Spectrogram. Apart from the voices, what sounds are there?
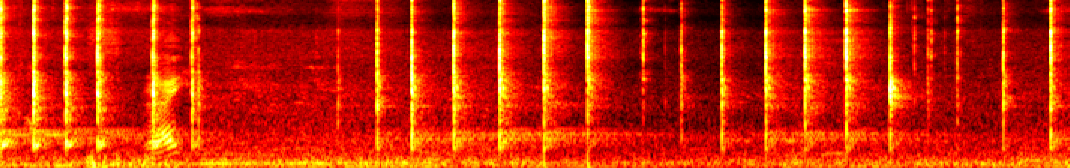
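whacking flat screwdriver to unscrew Brompton hub anti-clockwise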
